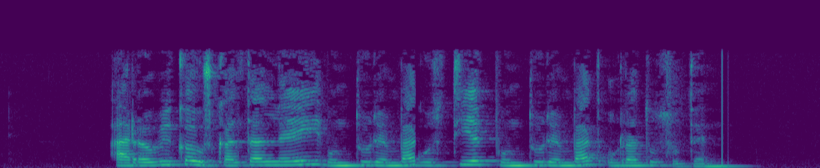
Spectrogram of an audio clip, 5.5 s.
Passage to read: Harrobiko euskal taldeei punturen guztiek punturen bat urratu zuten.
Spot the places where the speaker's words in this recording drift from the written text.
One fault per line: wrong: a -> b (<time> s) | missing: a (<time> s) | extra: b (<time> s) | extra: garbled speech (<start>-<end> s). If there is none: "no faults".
no faults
